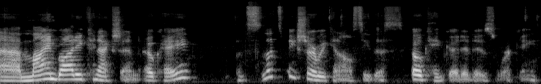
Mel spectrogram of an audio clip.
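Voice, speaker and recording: With lively intonation and big swings in loudness, a woman speaks at a medium pitch. Her voice is somewhat breathy and her pace moderate. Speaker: social media marketing educator. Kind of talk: live stream tutorial. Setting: solo live stream. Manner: casual, chatty.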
